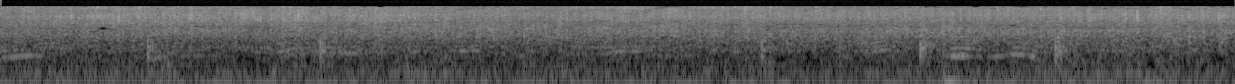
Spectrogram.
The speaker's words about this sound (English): But what I do is I do it for a couple of minutes on a grill pan.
